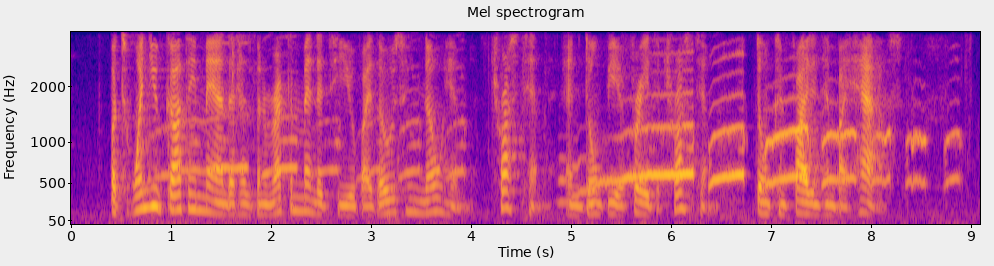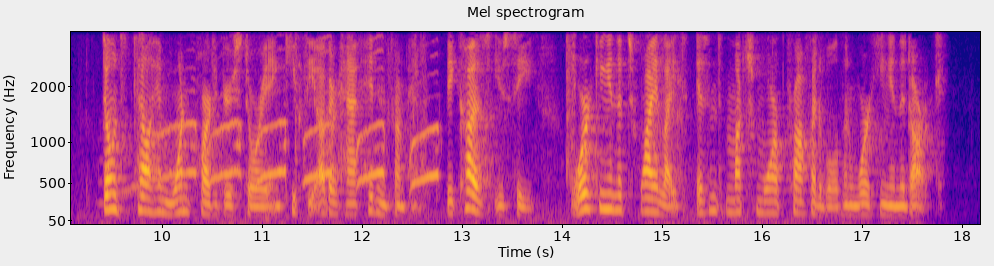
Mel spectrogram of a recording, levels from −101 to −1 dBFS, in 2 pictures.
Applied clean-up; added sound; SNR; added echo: none; Chicken, rooster; 3 dB; none.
